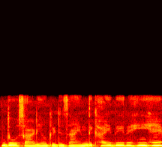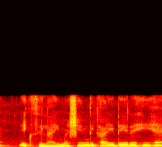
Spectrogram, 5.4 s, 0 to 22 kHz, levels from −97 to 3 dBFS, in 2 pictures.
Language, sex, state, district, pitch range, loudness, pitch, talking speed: Hindi, female, Chhattisgarh, Bilaspur, 205-235 Hz, -12 LUFS, 225 Hz, 165 wpm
